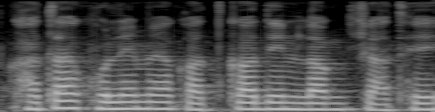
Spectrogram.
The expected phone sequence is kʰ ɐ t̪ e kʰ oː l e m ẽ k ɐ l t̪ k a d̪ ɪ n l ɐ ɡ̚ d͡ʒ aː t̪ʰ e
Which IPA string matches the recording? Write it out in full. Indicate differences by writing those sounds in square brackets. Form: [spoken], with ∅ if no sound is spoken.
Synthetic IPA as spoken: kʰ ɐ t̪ [a] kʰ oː l e m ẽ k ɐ [∅] t̪ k a d̪ ɪ n l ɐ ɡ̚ d͡ʒ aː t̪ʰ e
